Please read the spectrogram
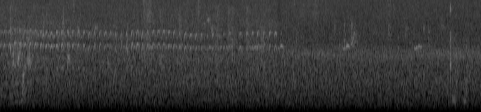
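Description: Faint outdoor ambience with a distant, high, rapid trill that fades out about halfway through, and a few soft low notes near the end.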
